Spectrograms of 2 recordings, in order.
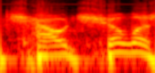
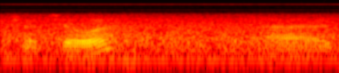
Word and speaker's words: Chowchilla: back in the mid-'70s, was it Walter Cronkite who called it Chowchilla, which I suppose is the correct pronunciation if you don't live close by.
